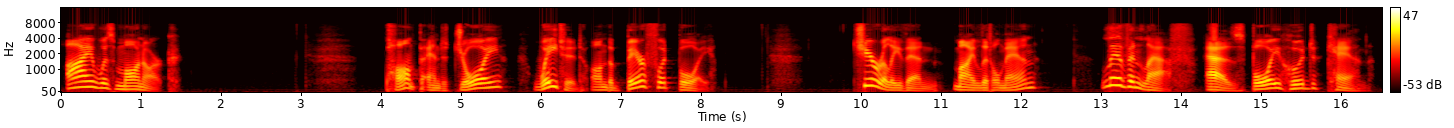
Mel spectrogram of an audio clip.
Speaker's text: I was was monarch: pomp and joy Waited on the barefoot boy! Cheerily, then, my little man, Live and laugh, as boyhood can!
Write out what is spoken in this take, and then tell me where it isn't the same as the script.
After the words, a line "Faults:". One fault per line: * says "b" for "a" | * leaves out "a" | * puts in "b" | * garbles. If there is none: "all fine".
I was monarch: pomp and joy Waited on the barefoot boy! Cheerily, then, my little man, Live and laugh, as boyhood can!
Faults:
* leaves out "was"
